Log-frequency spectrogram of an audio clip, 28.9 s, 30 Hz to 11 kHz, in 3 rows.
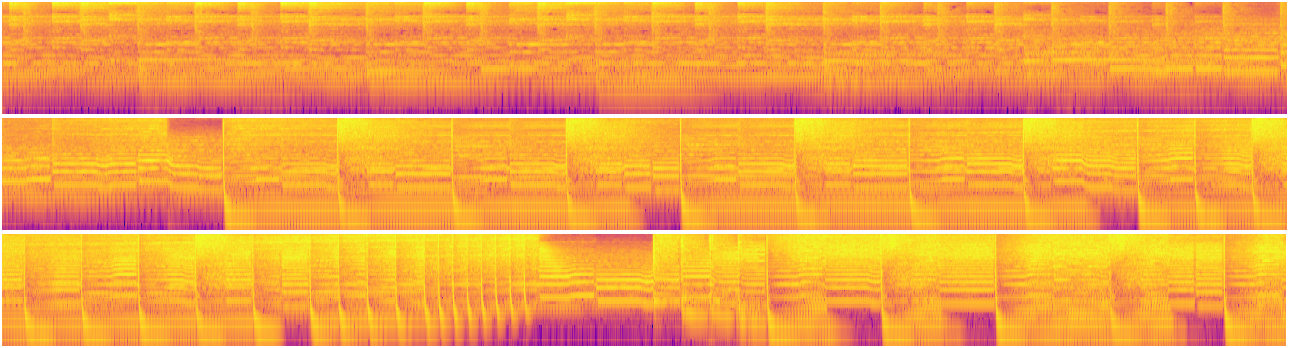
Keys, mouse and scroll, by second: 0.5-1.1 scroll up 5, 1.0 shift+middle click, 1.9-2.2 scroll up 2, 2.3 shift+middle click, 3.2 scroll up 1, 4.5 click, 8.5 r, 11.8 scroll down 4, 12.7 shift+middle click, 13.8-14.5 scroll down 2, 14.5-14.9 scroll down 1, 15.7 shift+middle click, 19.4 i, 22.9 middle click, 26.0 click, 26.9 scroll up 1, 27.1 middle click, 28.7-28.9 scroll down 1.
